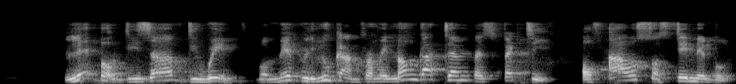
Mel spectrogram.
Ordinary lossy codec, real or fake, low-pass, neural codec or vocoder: none; fake; 7.2 kHz; codec, 44.1 kHz, 2.6 kbps, DAC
